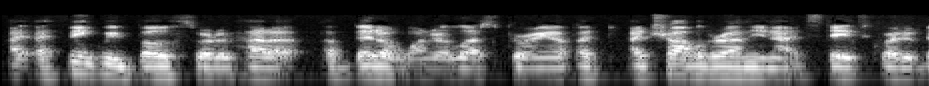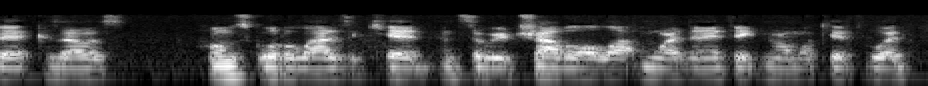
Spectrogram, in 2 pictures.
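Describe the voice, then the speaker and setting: A man's voice: lowish voice, little pitch movement, fast, a bit bright, slightly rough. A man in his thirties, a guest telling stories in an easygoing, self-deprecating way. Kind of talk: conversational interview. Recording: dull remote line.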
